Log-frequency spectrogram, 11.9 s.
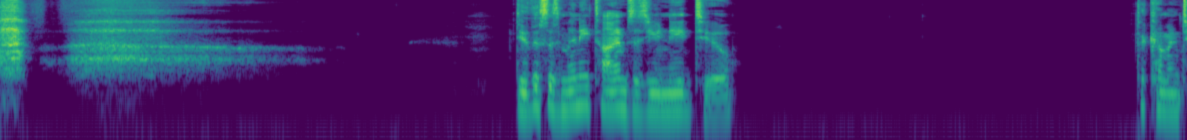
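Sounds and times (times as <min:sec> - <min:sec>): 
deep breath drawn in and released: 0:00.0 - 0:03.5, 0:04.1 - 0:05.0
speech: 0:05.2 - 0:07.4, 0:11.6 - 0:11.8.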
